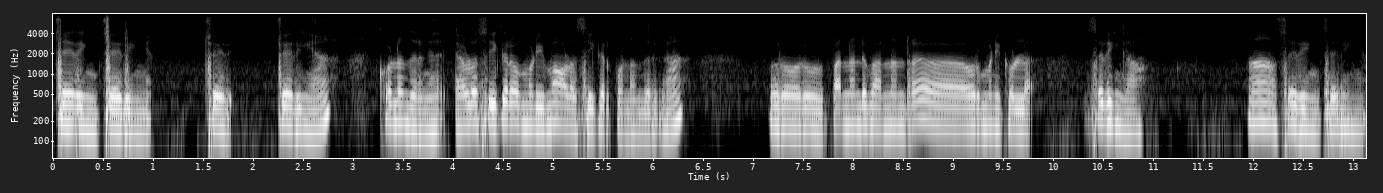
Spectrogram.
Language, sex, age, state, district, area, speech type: Tamil, female, 45-60, Tamil Nadu, Erode, rural, spontaneous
